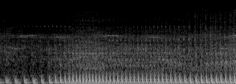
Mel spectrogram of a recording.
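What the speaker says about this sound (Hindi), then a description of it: "उसके बाइक की आवाज़ हाईवे पर कुछ सेकंड तक गूंजती है" A motorcycle engine idles with a steady, rapid throbbing pulse, fairly close and continuous, with a slight rise in revs partway through.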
